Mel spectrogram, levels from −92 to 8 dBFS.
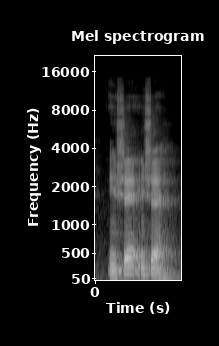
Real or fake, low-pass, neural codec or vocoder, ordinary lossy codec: real; 14.4 kHz; none; none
